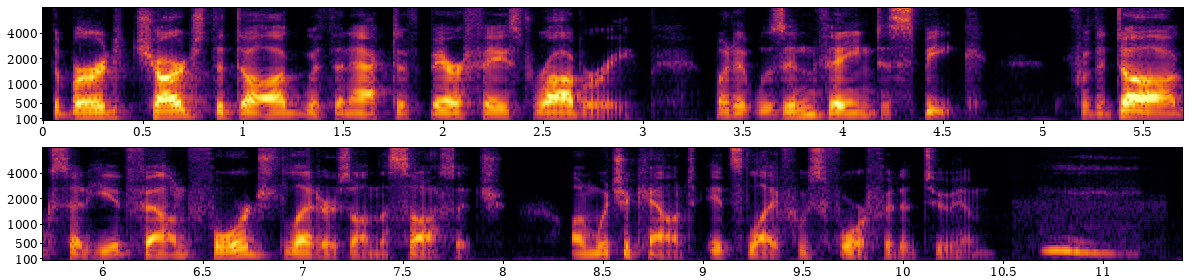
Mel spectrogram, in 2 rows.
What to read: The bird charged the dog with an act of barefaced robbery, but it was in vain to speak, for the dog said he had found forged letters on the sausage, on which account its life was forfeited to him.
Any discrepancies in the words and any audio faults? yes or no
yes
